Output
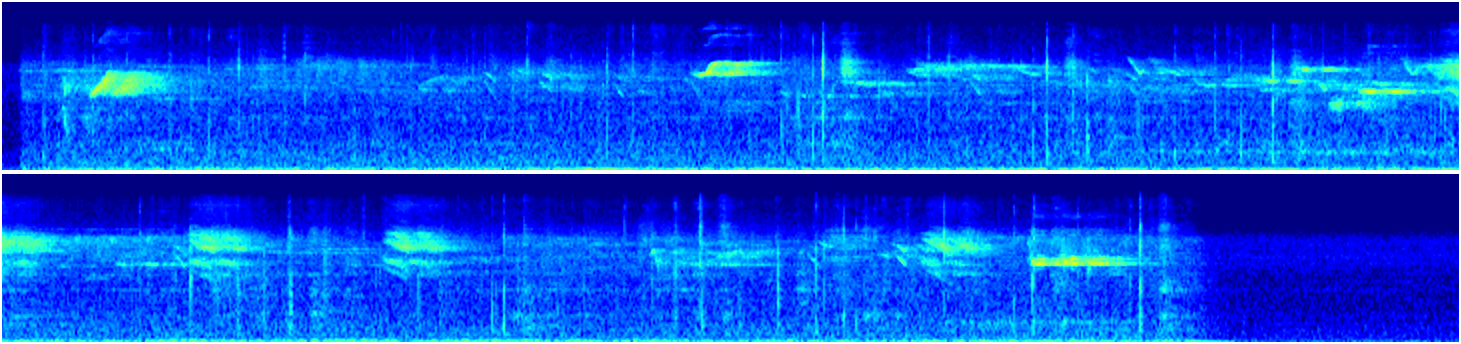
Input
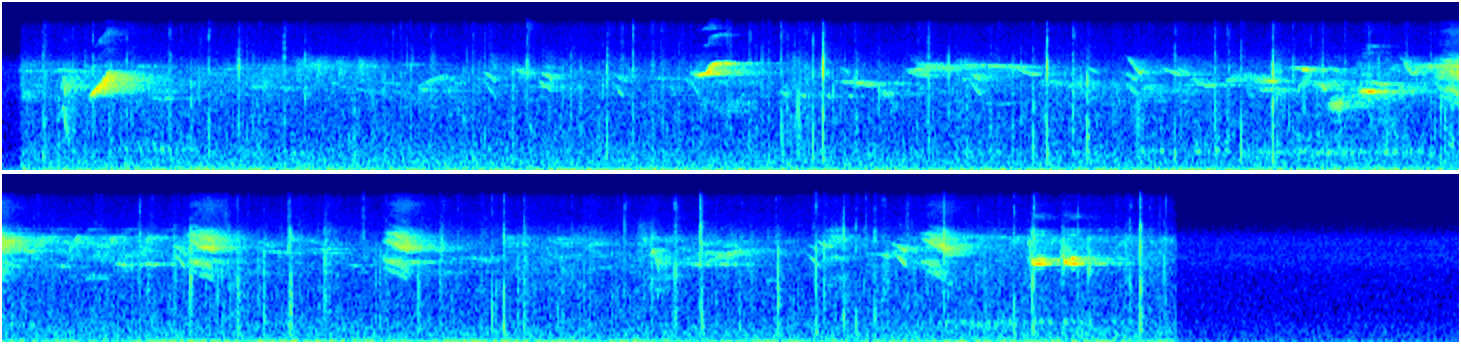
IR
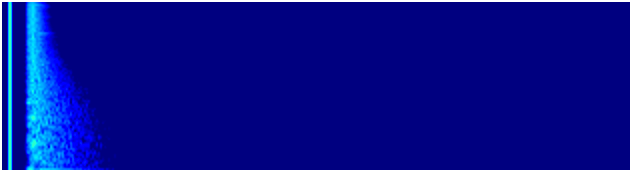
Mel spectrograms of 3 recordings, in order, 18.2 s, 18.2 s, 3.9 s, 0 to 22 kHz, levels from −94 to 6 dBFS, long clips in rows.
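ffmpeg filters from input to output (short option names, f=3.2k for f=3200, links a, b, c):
-filter_complex "[1:a]atrim=start_sample=2205[a];[0:a][a]afir=irnorm=-1:irlink=0,volume=-5.5dB"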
